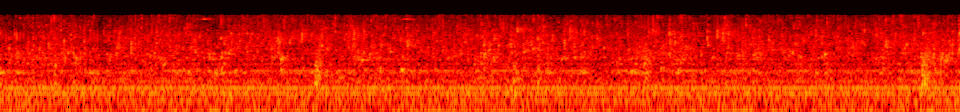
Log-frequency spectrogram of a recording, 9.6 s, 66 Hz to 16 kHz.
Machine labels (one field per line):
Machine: pump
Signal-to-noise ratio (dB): 0 dB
